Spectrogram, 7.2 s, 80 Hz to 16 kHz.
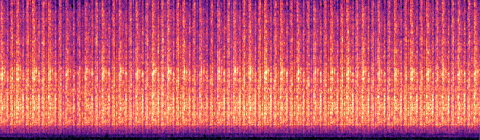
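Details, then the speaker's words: Gen 6 454 big block Chevy in a 1976 C30 dually at low idle, a minute or two after start and revving: constant fast sharp clacking; lifter clatter, no oil reaching the top end. "Well, as you can hear, it's not sounding good. It's been a minute or two. I've tried revving up the engine. There's nothing. No oil is getting up to the top."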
